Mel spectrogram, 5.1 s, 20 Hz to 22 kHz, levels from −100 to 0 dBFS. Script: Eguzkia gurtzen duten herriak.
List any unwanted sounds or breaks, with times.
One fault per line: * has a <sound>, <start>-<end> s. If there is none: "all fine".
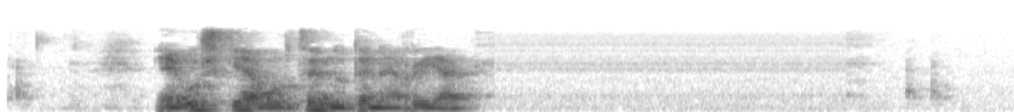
all fine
